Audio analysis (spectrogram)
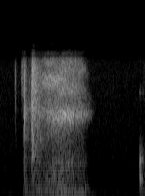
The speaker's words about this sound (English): Bless you. Thank you.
